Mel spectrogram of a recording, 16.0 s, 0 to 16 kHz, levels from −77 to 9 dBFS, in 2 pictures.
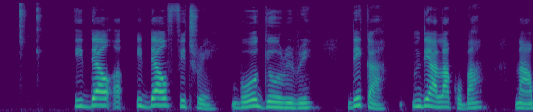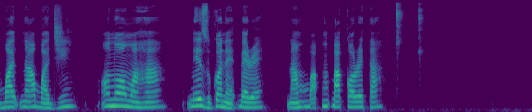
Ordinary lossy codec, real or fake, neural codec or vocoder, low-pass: none; real; none; 14.4 kHz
